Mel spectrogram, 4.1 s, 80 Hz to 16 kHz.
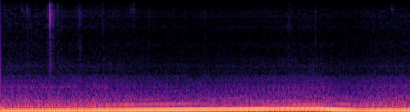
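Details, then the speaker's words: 1974 Bitter CD with Chevrolet 327 V8, warm, accelerating on a test drive after new HT leads, distributor cap, points and condenser: smooth even note climbing with load, then easing off, no stumble; the misfire under load is solved. "running sweet problem solved all good"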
